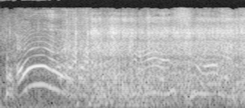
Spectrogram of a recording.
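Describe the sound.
A splash of someone jumping into cold water, with continuous splashing and sloshing through the whole clip and a voice crying out over the churning water.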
